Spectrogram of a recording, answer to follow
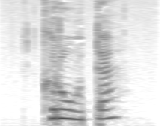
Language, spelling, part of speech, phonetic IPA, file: Russian, круто, adverb / interjection / adjective, [ˈkrutə], Ru-круто.ogg
- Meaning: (adverb) 1. steeply 2. abruptly 3. cool, smart, awesome; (interjection) cool, awesome; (adjective) short neuter singular of круто́й (krutój)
